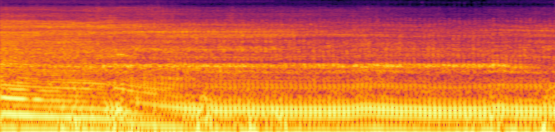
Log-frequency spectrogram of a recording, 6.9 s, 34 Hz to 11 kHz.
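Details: Honda Zoomer carburetor scooter (AF58-1103), running check: even, steady single-cylinder putter at settled idle, no knocks or rattles; quiet, normal idle with no abnormal engine noise.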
